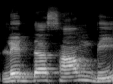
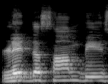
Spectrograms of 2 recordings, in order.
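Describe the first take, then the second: No difference in how they are said.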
